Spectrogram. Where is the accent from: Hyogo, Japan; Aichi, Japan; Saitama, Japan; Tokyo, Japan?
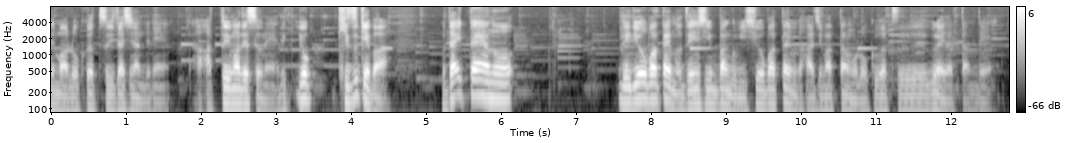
Aichi, Japan; moved away; 私愛知県出身なんでね。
